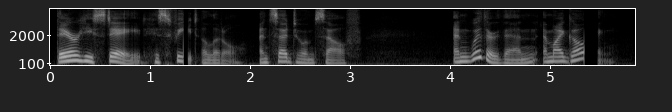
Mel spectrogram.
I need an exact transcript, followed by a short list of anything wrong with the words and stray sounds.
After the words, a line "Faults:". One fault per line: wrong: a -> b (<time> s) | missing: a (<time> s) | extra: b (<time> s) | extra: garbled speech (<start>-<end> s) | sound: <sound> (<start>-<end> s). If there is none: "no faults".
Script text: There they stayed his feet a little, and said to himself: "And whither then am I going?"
There he stayed his feet a little, and said to himself: "And whither then am I going?"
Faults:
wrong: they -> he (0.3 s)
sound: dropout (1.3-1.4 s)
sound: dropout (5.3-5.5 s)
